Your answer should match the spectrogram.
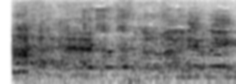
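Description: Indistinct chatter of several people talking at once in a large room; no music is playing.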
